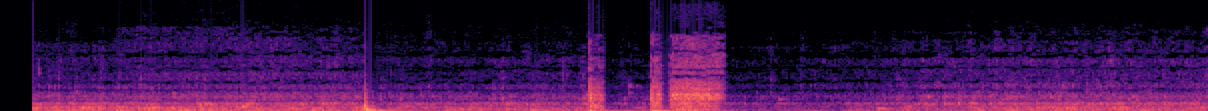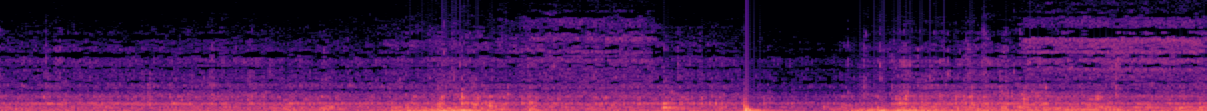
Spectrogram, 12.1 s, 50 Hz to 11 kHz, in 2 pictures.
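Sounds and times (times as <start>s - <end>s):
muffled underwater gurgling: 0.2s - 3.6s, 5.0s - 12.0s
sharp knock: 2.9s - 3.6s.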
